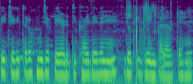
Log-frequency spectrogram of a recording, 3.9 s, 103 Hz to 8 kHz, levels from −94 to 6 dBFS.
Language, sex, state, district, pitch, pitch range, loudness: Hindi, female, Goa, North and South Goa, 170 Hz, 165-180 Hz, -21 LUFS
